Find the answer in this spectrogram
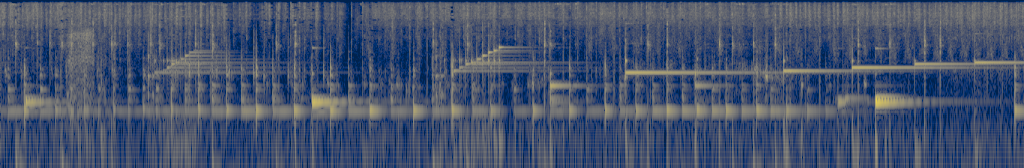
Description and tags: Lots of toys
What my house sounded like today whilst making a pack.
instrument, kid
